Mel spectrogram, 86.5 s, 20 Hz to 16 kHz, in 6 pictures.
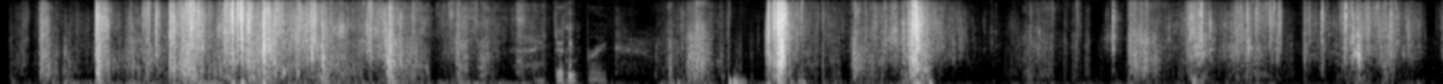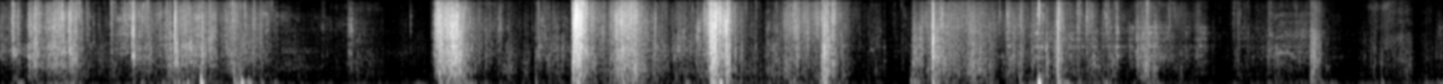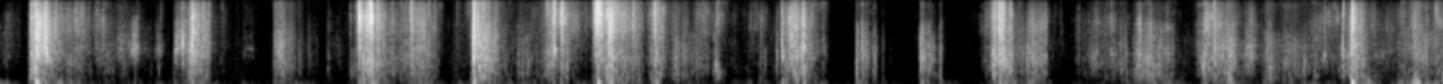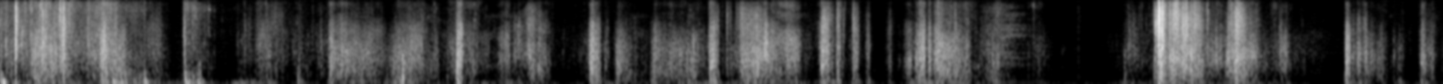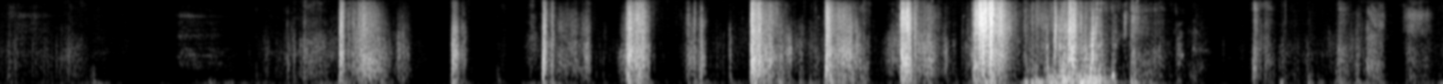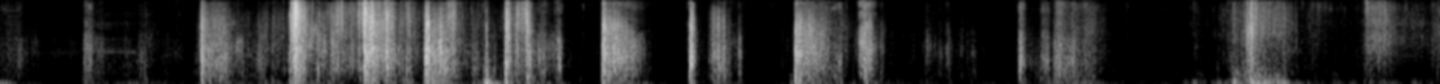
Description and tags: footsteps heavy rubber boots forest breaking branches1
boots, branches, breaking, footsteps, forest, heavy, rubber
